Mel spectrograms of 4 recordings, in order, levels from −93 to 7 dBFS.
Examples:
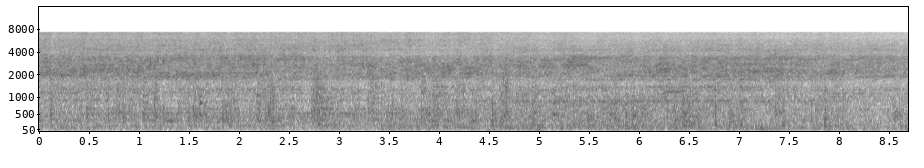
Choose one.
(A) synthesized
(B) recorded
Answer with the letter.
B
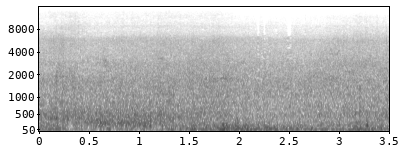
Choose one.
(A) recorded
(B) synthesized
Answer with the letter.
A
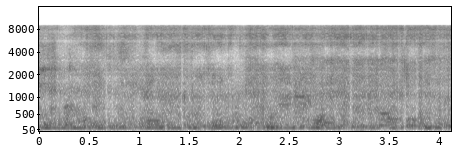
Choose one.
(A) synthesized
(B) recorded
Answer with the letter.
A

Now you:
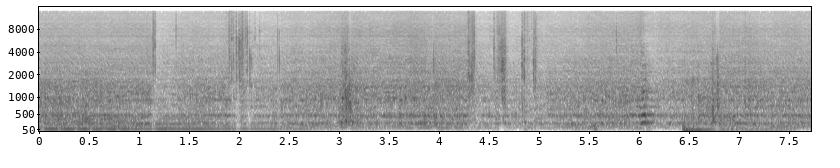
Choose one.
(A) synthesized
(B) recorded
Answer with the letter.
A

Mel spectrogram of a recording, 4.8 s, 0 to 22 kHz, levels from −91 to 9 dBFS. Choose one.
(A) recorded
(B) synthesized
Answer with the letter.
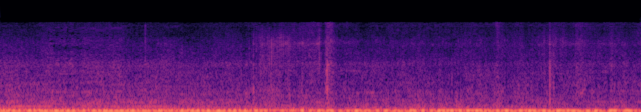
B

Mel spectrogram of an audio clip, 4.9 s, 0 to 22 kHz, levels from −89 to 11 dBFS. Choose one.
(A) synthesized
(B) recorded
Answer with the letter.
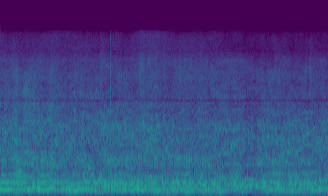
A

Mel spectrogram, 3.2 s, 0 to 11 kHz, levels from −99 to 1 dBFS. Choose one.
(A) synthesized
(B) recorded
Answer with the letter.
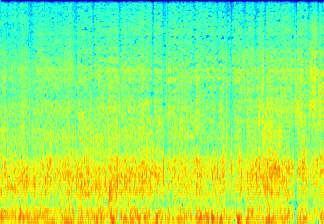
A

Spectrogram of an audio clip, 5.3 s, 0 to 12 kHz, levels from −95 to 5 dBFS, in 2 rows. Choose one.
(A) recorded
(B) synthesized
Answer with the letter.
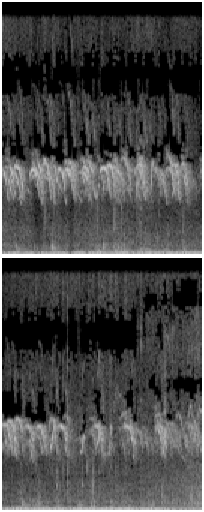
A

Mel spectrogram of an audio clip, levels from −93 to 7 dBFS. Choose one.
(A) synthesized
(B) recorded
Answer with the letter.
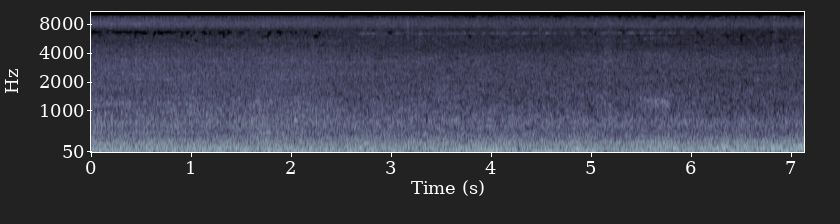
B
